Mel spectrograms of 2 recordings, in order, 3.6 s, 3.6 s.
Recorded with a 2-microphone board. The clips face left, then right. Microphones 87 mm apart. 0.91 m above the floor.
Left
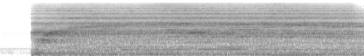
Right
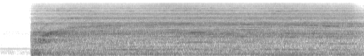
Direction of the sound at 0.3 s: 75° right (ahead or behind).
